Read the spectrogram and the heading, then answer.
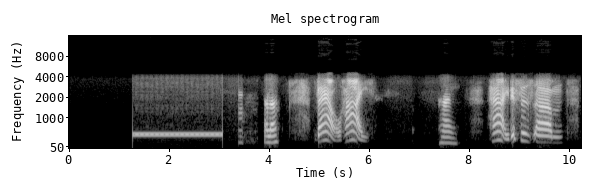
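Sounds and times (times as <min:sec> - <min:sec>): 
telephone dial tone while placing a call: 0:01.2 - 0:03.1
speech: 0:03.4 - 0:04.3, 0:05.0 - 0:06.1, 0:07.4 - 0:07.8, 0:08.4 - 0:10.1.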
